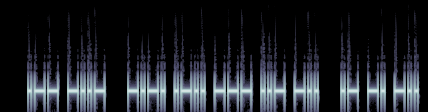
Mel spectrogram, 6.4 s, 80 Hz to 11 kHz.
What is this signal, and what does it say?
Morse code, heard as a keyed tone, about 24 wpm, 700 Hz. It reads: WX CLOUD AND
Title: Speed-Racing Common QSO Phrases Encore - 20wpm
